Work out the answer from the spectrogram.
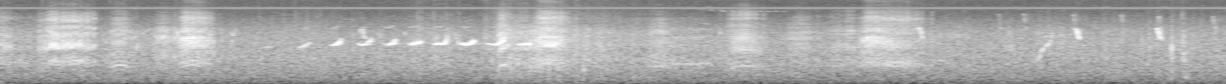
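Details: One of many spiny-cheeked honeyeaters in the Mallee gives a quick run of about nine short, upslurred whistled notes, then scattered single notes, amid bursts of wind or rustling noise.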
